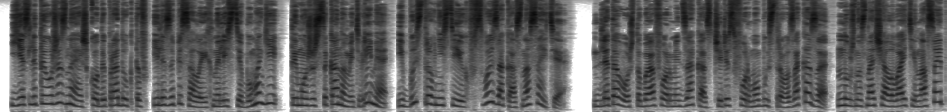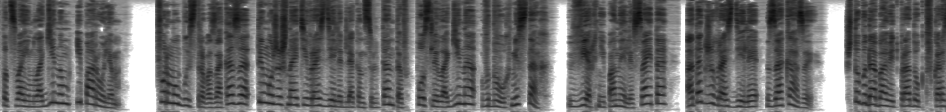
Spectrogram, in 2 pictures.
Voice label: presentation; voices female; rus; oriflame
